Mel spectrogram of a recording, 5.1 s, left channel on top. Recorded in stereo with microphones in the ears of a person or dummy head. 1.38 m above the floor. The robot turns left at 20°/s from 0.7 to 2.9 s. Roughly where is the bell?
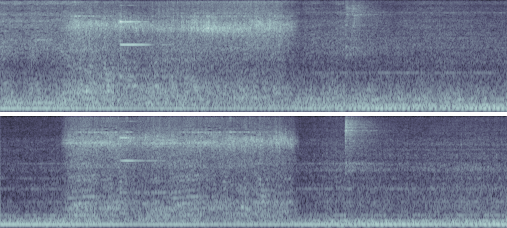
Centre.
